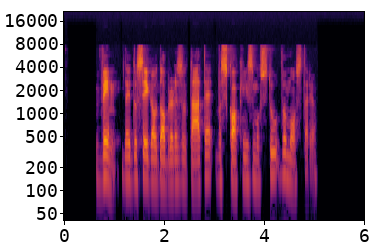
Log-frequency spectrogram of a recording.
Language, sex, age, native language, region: Slovenian, male, 18-29, Slovenian, Central Slovenia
